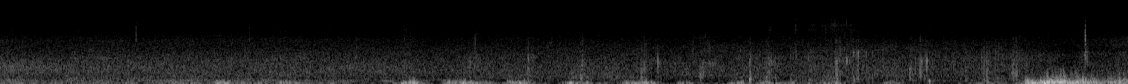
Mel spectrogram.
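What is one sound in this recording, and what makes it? Footsteps crunch on a dry dirt path.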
